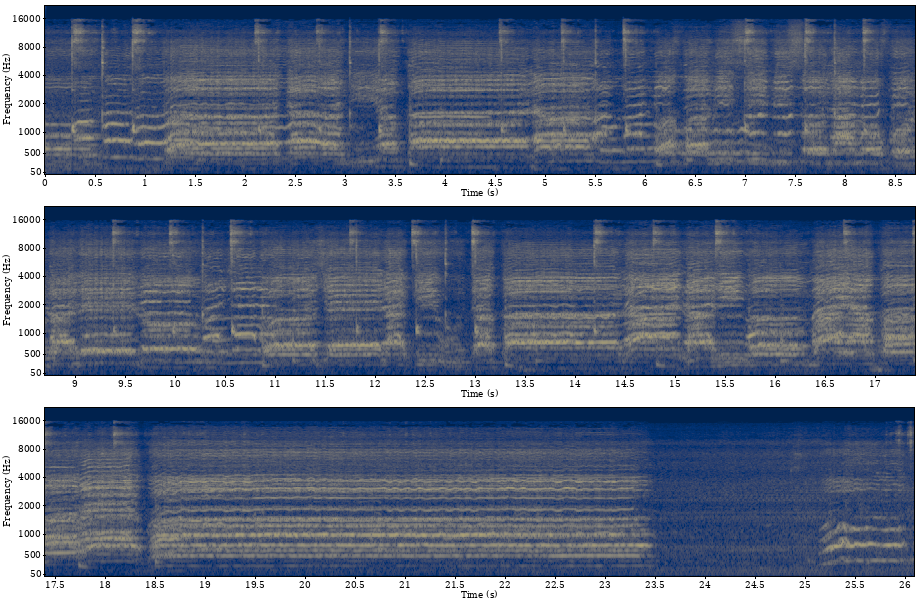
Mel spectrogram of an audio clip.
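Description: Women's choir singing. The song ends on a long held chord that stops sharply shortly before the end.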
